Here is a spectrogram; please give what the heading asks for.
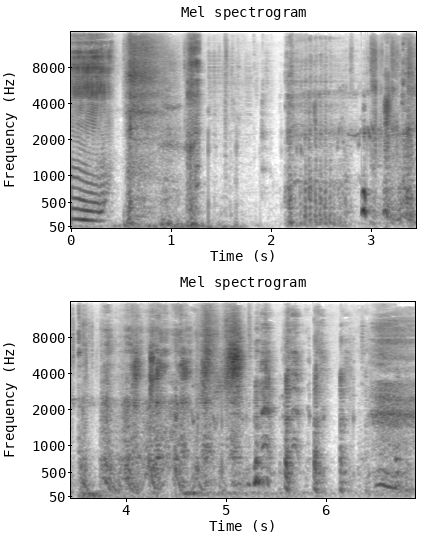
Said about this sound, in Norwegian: Det var en mannafis. Her var det mye som skjedde.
